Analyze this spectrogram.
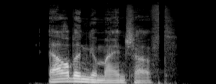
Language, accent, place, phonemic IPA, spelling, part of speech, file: German, Germany, Berlin, /ˈɛʁbn̩ɡəˌmaɪ̯nʃaft/, Erbengemeinschaft, noun, De-Erbengemeinschaft.ogg
- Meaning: community of heirs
